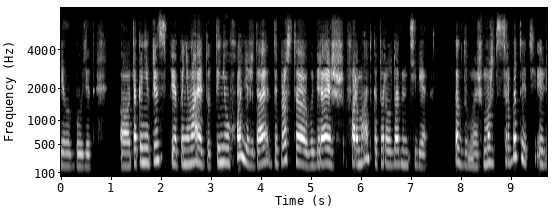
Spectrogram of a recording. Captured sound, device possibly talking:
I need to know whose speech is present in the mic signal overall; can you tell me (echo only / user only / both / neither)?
echo only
